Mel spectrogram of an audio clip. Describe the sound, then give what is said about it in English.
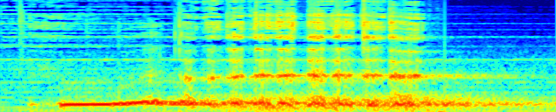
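A loud, deep sea-serpent cry, a sustained moaning tone that swells and rises slightly, then takes on a rhythmic, pulsing growl before fading, echoing from beneath dark waters at night as a long serpentine creature rises from the depths. No one speaks. “Oh, as this sound echoes from beneath the waters, and you see rising from the dark waters, as it's nighttime, right?”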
